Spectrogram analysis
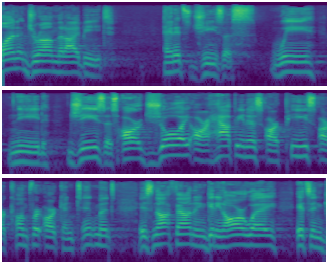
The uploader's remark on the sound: Sunday Morning Sermon Audio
